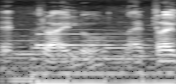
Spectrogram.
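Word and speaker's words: acrylonitrile: तो इसको ठीक से प्रोनाउंसिएट करें, एक्राइलोनाइट्राइल होता है।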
